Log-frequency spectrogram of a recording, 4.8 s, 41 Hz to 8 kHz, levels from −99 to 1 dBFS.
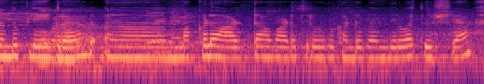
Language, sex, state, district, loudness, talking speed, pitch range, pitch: Kannada, female, Karnataka, Bijapur, -25 LUFS, 110 wpm, 210-225 Hz, 215 Hz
